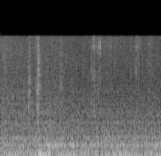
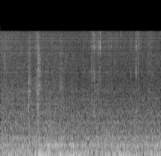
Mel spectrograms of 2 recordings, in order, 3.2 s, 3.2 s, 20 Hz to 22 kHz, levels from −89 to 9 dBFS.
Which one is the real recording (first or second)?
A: first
